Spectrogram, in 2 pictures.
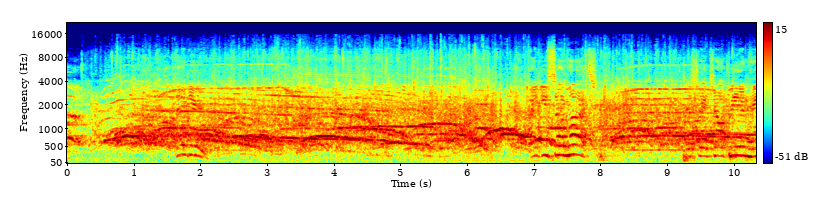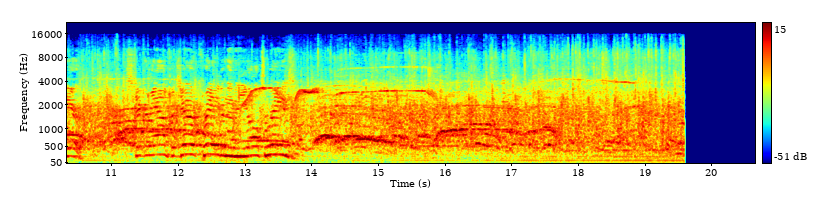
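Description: A live band plays amplified music.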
